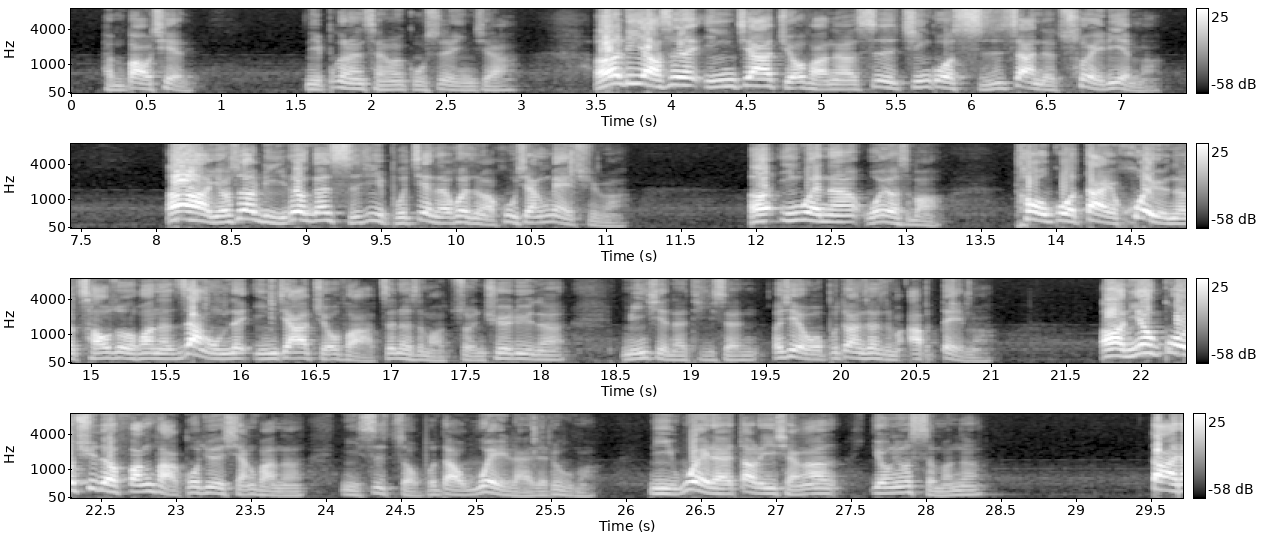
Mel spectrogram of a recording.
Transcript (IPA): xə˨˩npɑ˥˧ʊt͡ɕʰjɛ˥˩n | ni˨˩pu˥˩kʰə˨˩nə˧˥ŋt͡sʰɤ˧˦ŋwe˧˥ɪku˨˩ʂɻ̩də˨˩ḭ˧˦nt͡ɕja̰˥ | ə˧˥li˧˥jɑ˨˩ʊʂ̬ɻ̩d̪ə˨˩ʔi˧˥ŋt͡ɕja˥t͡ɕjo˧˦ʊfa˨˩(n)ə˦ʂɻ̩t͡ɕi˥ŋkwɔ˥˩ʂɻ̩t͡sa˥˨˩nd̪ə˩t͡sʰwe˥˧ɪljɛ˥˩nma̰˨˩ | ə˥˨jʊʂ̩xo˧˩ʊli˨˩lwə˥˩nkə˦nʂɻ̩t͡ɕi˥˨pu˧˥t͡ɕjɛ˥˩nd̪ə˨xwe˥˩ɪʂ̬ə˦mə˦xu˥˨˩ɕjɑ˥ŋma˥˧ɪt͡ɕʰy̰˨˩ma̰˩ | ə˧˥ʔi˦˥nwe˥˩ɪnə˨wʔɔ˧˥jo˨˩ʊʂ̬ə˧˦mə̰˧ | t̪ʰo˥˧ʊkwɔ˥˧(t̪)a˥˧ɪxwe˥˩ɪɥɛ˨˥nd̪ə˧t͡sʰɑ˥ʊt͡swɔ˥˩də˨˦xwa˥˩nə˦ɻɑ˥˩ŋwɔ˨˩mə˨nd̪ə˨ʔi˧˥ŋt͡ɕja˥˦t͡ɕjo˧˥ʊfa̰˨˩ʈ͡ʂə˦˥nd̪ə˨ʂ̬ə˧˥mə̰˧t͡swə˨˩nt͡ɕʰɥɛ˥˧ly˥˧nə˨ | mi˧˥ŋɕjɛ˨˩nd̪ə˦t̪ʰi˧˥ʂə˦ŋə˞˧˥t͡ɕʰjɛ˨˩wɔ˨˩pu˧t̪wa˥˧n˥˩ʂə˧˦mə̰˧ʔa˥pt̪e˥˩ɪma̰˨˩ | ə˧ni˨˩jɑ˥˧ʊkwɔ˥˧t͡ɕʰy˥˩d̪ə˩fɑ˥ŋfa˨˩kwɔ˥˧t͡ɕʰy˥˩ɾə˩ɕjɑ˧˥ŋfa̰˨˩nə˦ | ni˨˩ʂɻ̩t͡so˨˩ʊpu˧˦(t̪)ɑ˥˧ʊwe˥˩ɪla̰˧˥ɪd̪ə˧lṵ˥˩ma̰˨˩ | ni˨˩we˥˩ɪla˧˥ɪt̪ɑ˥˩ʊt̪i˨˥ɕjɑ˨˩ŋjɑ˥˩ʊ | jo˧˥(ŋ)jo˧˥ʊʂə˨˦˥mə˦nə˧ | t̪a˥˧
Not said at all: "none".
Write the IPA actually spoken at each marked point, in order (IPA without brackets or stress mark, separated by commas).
n, t̪, t̪, ŋ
